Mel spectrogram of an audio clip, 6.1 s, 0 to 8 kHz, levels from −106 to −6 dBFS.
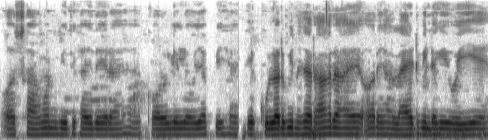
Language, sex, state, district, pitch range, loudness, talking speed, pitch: Hindi, male, Uttar Pradesh, Hamirpur, 125-130 Hz, -23 LUFS, 245 wpm, 125 Hz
